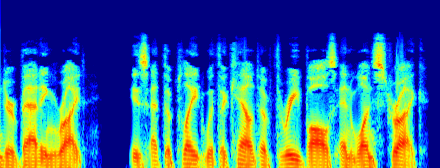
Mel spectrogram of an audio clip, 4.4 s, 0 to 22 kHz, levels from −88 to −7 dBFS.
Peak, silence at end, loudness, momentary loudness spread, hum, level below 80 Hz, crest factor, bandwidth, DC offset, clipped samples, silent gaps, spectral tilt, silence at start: 0 dBFS; 0.05 s; -20 LUFS; 7 LU; none; -38 dBFS; 20 dB; 9.8 kHz; 1%; under 0.1%; 1.03-1.24 s; -5 dB/octave; 0 s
